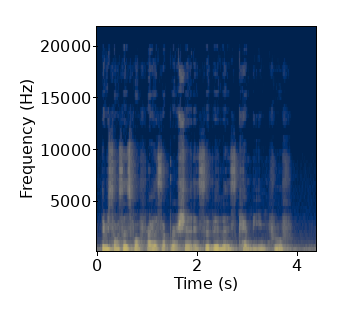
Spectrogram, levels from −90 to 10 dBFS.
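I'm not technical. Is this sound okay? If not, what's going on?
No. The whole clip has imaging from linear upsampling: a crude rate conversion dulls the highs and adds a faint metallic shimmer on hissy sounds.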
